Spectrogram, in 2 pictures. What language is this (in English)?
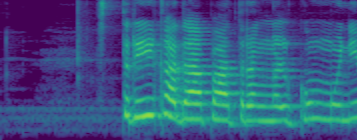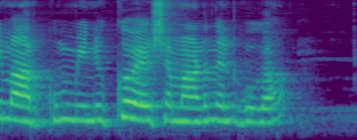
Malayalam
